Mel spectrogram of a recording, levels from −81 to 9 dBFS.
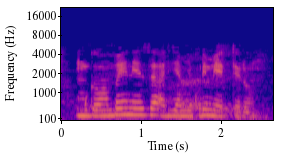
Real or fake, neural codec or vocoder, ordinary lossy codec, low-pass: real; none; MP3, 24 kbps; 7.2 kHz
